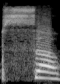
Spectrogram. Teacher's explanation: हम जब स बोलते हैं, स बोलने में हमारी जीवा और तालु में से रगड़ होती है और धीरे धीरे रोक कर बोला जाता है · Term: ऊष्म व्यंजन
